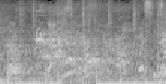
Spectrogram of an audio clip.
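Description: A dog barking and yipping over music with a steady, repeating bass line.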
